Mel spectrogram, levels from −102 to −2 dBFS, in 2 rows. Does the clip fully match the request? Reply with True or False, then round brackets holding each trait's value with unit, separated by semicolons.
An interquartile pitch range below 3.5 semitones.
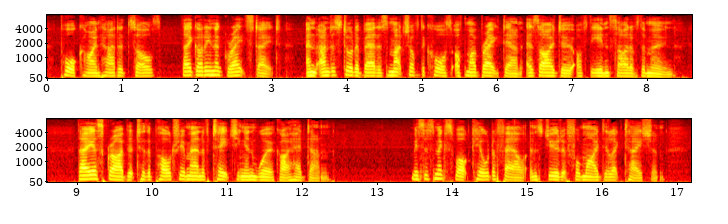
True (2.9 semitones)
